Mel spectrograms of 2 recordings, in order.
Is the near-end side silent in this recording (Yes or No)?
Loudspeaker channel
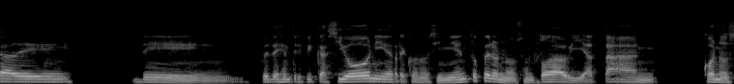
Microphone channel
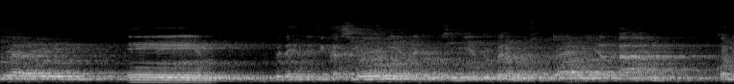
No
